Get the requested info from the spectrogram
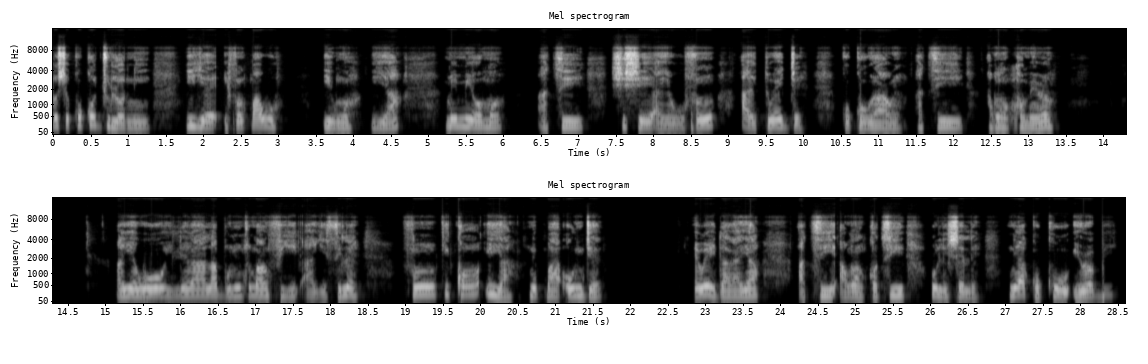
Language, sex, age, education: Yoruba, female, 30-45, tertiary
